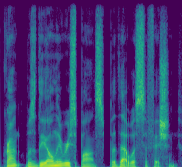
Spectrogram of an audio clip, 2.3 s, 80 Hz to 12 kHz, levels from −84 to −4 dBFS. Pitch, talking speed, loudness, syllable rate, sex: 105 Hz, 265 wpm, -18 LUFS, 6.9 syllables/s, male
